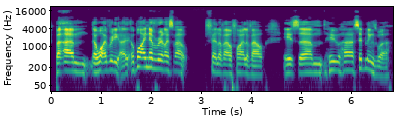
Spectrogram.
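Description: A British man chats about comics in a relaxed podcast, his voice bright and forward. He hesitates often, restarting sentences and filling gaps with ums. The recording is dry and close. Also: a little high, a little slow, smooth, no room sound. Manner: hesitant, many restarts and ums, laughs at himself. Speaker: podcast co-host. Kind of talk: casual chat about comics.

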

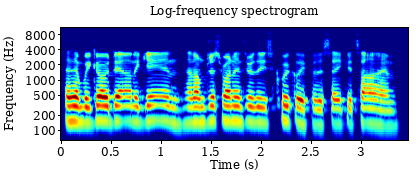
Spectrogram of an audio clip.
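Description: A man with a slightly higher voice gives a Bible teaching from the pulpit. He reads a verse, then unpacks it in an everyday, conversational way, pausing to hunt for chapter and verse. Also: flat delivery, clean tone, highs cut off. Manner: reads scripture aloud, then explains it in plain conversational terms; frequent restarts while searching for verses. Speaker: preacher.

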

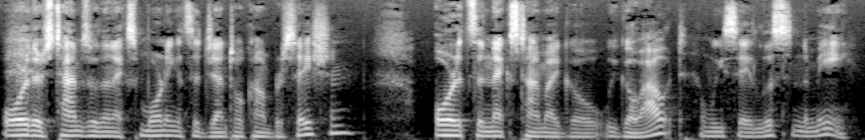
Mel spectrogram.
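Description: A middle-aged man co-hosting a podcast in a casual, conversational way, with an animated, joking, playful manner. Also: lowish voice, brisk, no echo. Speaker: podcast co-host.

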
